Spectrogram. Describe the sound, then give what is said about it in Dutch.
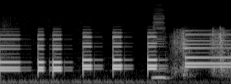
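A loud electronic chime from an LED speed display sign, triggered as a passing car keeps to the speed limit, plays a quick run of bright, evenly spaced beeping notes, then holds a longer sustained tone. A low, steady hum runs underneath, like traffic. “Een ledscherm dat een bedrag in de pot gooit op het moment dat een passerende automobilist zich simpelweg aan de snelheidslimiet houdt.”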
